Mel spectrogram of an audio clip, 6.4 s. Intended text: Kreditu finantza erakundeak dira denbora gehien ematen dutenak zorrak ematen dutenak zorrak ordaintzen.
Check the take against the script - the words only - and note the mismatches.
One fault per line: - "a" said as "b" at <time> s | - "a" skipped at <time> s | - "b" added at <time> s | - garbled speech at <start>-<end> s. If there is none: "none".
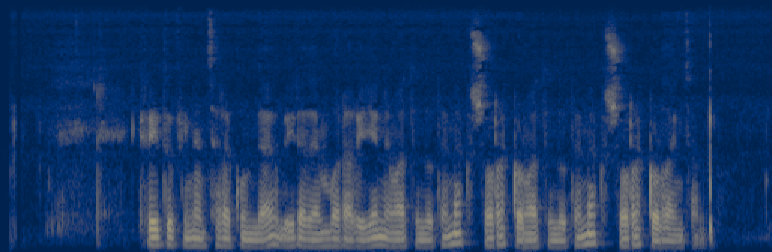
none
